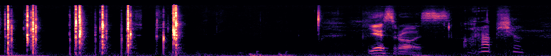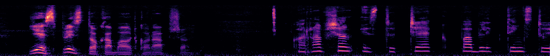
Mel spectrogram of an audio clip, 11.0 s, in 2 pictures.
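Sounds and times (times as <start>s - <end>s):
clapping: 0.0s - 1.9s
speech: 3.7s - 7.6s, 8.4s - 10.9s.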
